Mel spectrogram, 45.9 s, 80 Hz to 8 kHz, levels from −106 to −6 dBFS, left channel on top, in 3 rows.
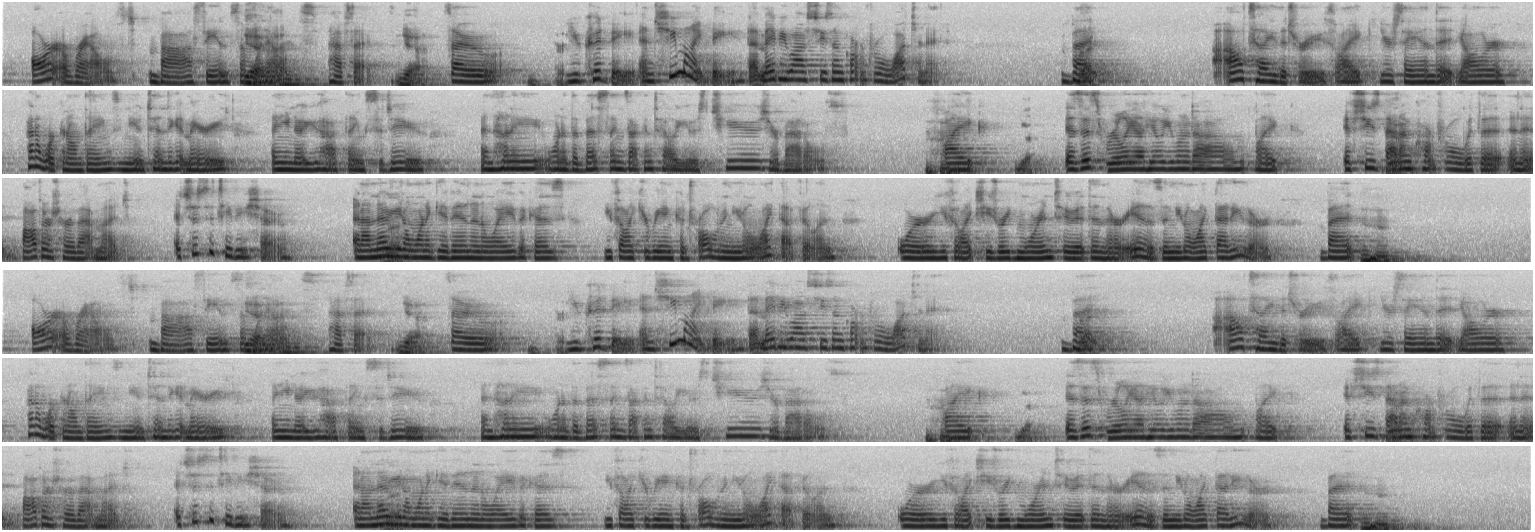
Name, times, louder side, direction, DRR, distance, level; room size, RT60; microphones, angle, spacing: voice 1, 0.3-1.2 1.5-3.6 4.5-5.0 5.6-9.4 10.6-10.9 12.1-15.0 15.6-17.6 18.0-19.5 20.1-23.7 24.7-25.0 25.9-28.1 28.7-31.8 32.3-33.5 34.1-36.2 36.6-39.0 39.6-43.3 43.8-44.1, left 2 dB, 40° left, 8 dB, 0.6 m, -23 dB
voice 2, 2.4-3.0 3.9-4.3 5.3-5.7 10.7-10.9 24.5-24.8 25.4-25.6 29.1-29.3 34.4-34.6 44.2-44.5, left 3 dB, 75° left, 11 dB, 0.9 m, -25 dB
22.0 x 19.5 x 8.3 m, 1.3 s
head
